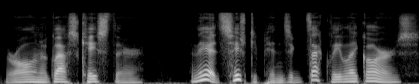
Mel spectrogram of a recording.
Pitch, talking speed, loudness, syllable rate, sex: 120 Hz, 215 wpm, -20 LUFS, 5.8 syllables/s, male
